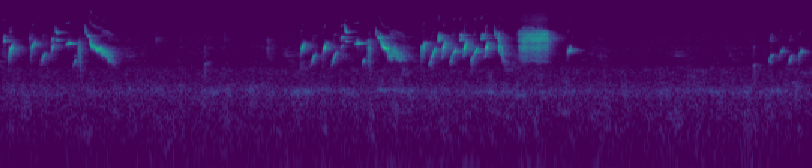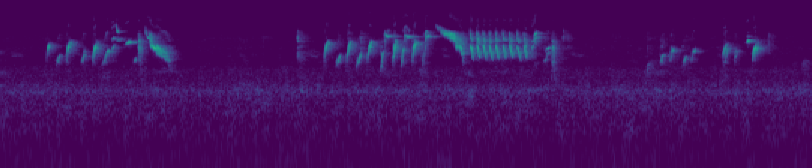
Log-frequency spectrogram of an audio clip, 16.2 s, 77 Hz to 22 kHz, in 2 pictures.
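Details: European goldfinch (Carduelis carduelis) singing at Aspropyrgos, Greece, 25 March 2015: bright, tinkling twitters in quick bursts separated by short pauses.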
